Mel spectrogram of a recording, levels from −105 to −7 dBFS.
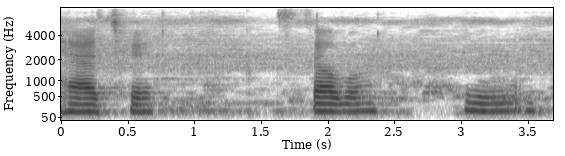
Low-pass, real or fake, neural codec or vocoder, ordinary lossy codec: none; real; none; none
